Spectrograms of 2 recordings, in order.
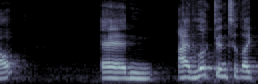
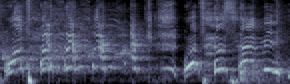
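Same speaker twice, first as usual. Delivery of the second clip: high, laughing disbelief; 13 semitones higher than usual. Real, not acted. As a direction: crack up while asking. Bursts out laughing at joke.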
